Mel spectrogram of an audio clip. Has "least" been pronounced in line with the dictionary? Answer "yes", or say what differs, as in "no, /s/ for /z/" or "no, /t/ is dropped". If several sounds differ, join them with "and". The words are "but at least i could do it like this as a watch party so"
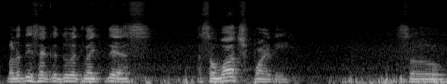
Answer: no, /t/ is dropped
